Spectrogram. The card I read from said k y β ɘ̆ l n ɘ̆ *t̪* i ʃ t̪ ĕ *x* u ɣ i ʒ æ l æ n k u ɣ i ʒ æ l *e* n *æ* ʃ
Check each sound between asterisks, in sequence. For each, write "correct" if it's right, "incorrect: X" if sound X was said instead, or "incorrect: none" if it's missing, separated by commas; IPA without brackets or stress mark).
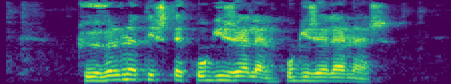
correct, incorrect: k, incorrect: æ, correct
